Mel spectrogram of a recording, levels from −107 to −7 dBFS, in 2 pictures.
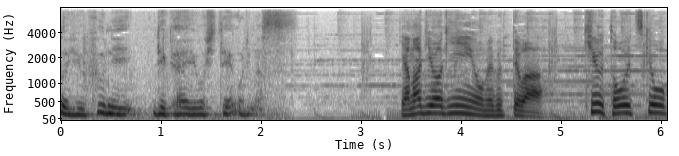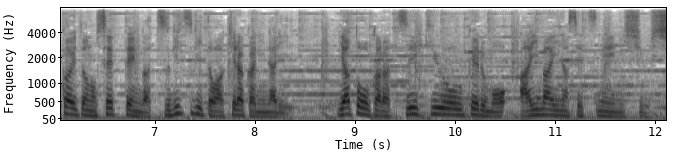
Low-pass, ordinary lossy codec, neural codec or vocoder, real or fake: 7.2 kHz; none; none; real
